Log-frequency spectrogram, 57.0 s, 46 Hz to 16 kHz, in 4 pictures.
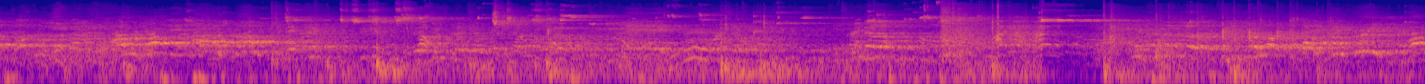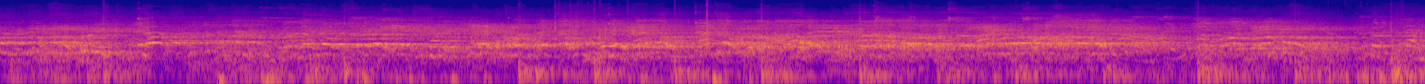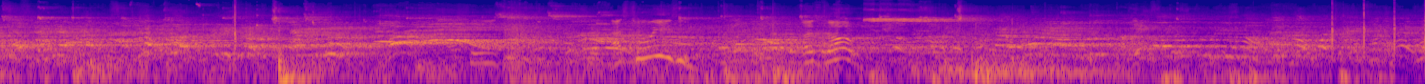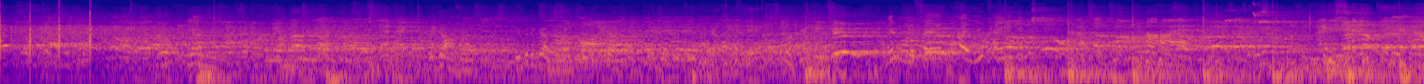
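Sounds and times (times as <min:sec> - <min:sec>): players shouting and chatter: 0:00.0 - 0:56.9.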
